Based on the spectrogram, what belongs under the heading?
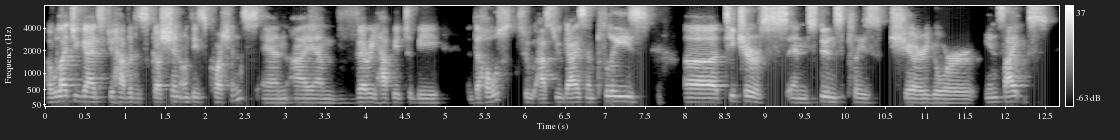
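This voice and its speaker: A man's voice: mid-range voice, fairly even intonation, a little slow, fairly bright tone, low-quality recording. A man hosting an online teacher webinar over a video call, speaking with many fillers and restarts. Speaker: webinar host. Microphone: computer mic on a video call.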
